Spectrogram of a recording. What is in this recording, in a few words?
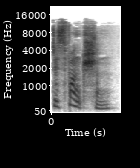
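"dysfunction", British English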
